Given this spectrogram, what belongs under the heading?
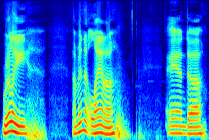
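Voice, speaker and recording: Male casual storyteller, very unhurried and hesitant, smooth soft voice, close dry sound. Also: fairly high pitch, fairly even intonation, no room sound, dull audio. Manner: hesitant, rambling, pauses often mid-sentence. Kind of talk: casual first-person storytelling, recounting a dream.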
